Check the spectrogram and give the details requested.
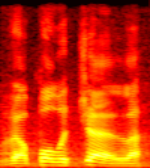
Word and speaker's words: Valpolicella: Is it pronounced Valpolicella, that wine? Valpolicella.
